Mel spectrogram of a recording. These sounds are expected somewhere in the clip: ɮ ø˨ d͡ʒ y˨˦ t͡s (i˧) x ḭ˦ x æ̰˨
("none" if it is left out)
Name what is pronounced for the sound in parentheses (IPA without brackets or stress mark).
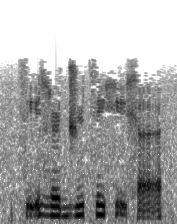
i˧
